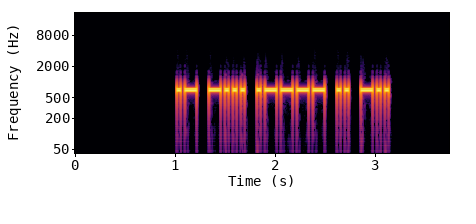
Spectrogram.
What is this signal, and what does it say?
Morse code, heard as a keyed tone, about 30 wpm, 700 Hz. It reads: AB1ID
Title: USA Call Signs - 5 Characters - Repeated 3x - 30wpm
